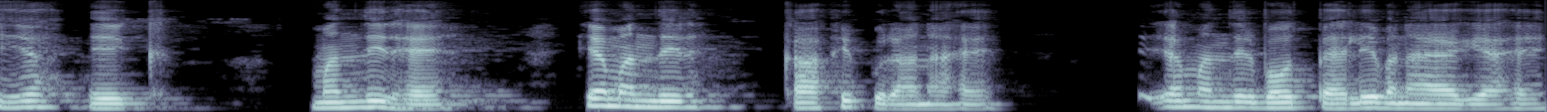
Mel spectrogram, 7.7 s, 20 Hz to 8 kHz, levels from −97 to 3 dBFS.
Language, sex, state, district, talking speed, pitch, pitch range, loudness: Hindi, male, Bihar, Lakhisarai, 125 wpm, 140 Hz, 125-160 Hz, -17 LUFS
